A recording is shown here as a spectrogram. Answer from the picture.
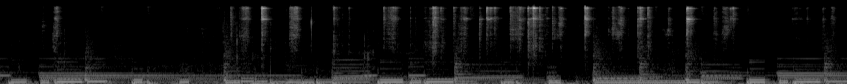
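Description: Light metallic clinks of 50p coins knocking together as they are slid one by one through the hand, coming quickly from about two seconds in until near the end, over steady background lounge music.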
